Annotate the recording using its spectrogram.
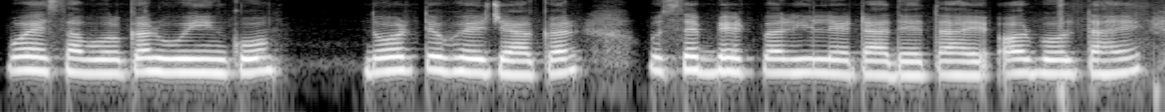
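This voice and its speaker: A woman's voice: high voice, level tone, a little slow, warm tone. A woman narrating the plot of a drama in a plain, repetitive way with small restarts.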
